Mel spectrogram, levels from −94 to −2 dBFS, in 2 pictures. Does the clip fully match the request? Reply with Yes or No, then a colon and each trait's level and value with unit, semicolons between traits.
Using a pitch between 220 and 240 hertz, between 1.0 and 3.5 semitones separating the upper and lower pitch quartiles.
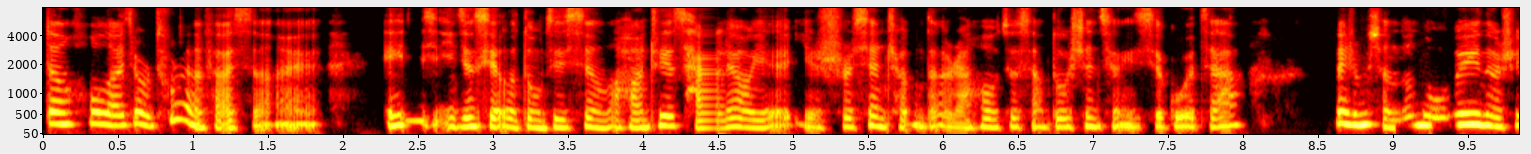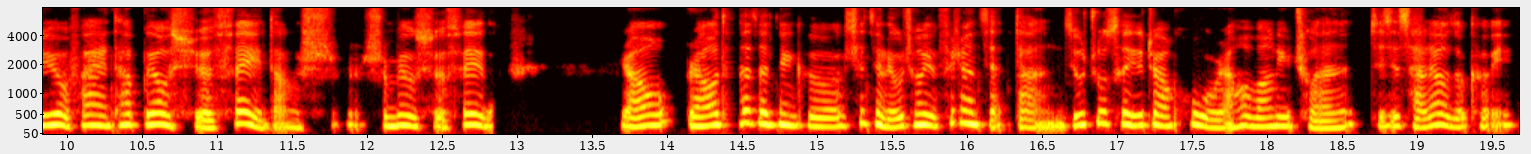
No: high, 225 Hz; average, 4.0 semitones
